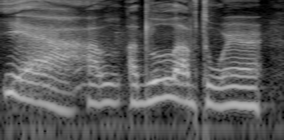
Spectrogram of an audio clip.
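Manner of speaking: put-on soft, very slow, failed American accent. Speaker retells asking Heather if she really wants the shoes: failed American accent as Heather. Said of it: "I can't do American accent".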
